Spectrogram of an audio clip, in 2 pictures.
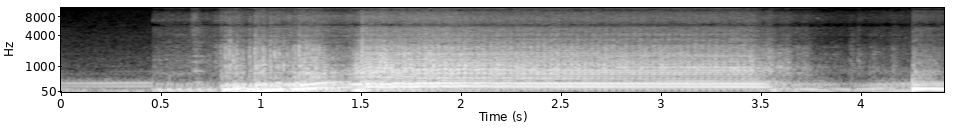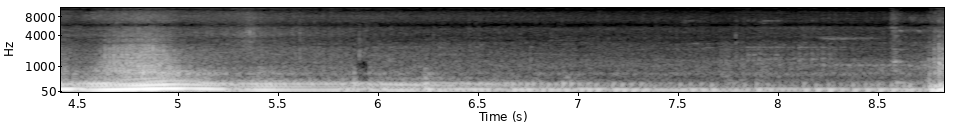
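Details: BMW E36, nearly 30 years old, after misfire repair replacing knock sensor, coolant temp sensor, MAF, coil packs and spark plugs: revs up cleanly, holds, drops, one quick blip, then settles to an even idle; healthy running.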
